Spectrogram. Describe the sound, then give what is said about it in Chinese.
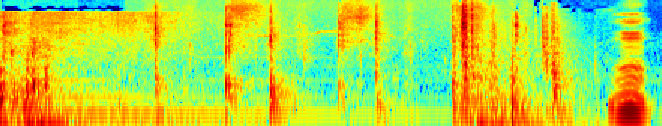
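Knocking on a door comes as a series of dull, irregular thuds at varying loudness, followed by a short vocal sound at the very end. “门被敲响了。我有些不舍地放下碗筷前去开门。”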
